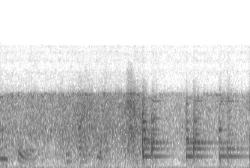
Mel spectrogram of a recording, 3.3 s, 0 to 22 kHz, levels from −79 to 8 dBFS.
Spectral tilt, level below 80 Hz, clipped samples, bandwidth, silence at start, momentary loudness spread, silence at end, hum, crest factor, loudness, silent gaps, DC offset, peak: -6 dB/octave; -54 dBFS; under 0.1%; 7.8 kHz; 0 s; 7 LU; 0 s; none; 22 dB; -25 LUFS; none; 0.3%; -4 dBFS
